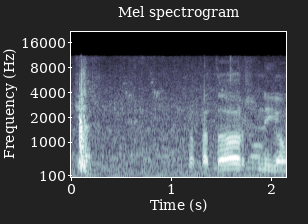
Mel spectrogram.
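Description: A Chevrolet Spark's car door is pushed shut with a single sharp thump right at the start. A man's voice follows from about a second in.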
